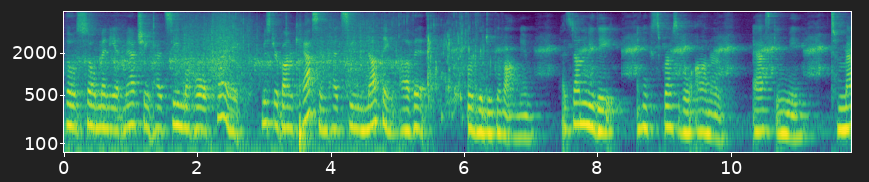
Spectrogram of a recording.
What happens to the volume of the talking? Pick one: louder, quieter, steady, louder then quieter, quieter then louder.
steady.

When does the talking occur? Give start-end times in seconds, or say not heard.
0.0-11.7.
